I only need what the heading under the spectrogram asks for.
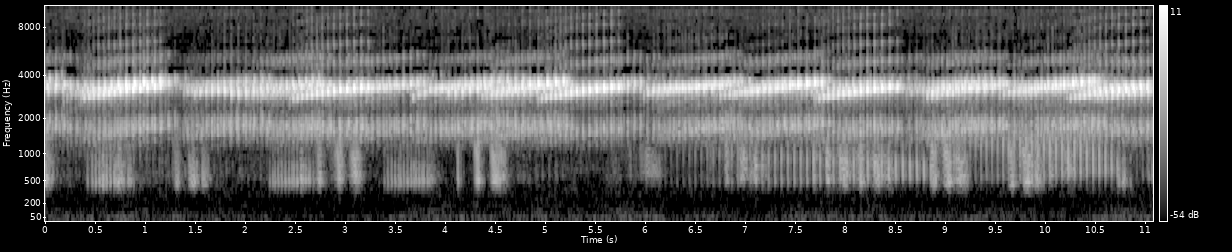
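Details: Spring frogs calling at dusk around small ponds in Nebraska's Sandhills dunes: a dense high-pitched trill runs throughout, with low rattling croaks breaking in every second or two.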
